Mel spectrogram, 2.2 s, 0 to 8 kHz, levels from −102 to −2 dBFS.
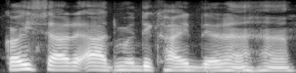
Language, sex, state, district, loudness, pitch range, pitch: Hindi, male, Bihar, Patna, -14 LUFS, 130-150 Hz, 145 Hz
